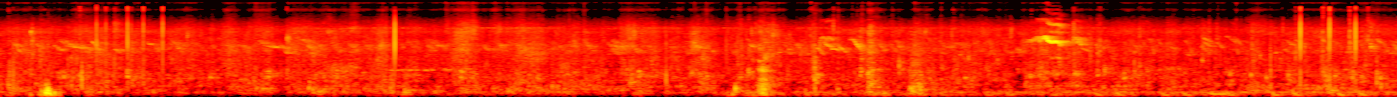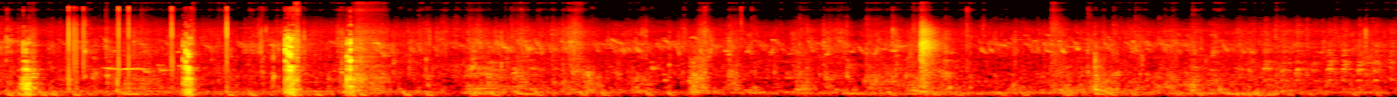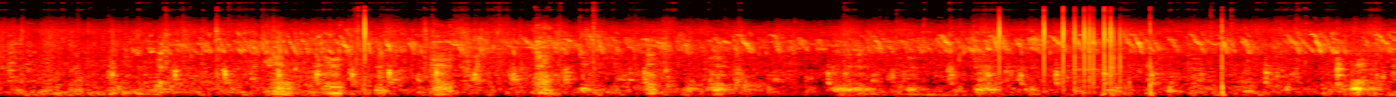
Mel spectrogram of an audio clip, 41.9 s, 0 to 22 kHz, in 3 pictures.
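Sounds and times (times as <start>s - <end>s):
chickens clucking: 0.0s - 41.9s
pigs vocalising: 6.2s - 23.1s.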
